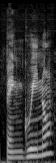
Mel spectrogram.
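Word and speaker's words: pingüino: and we say penguino you is pronounced penguino because double dot is there now we got slang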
